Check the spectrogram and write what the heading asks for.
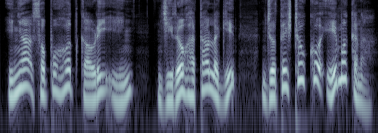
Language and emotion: Santali, happy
